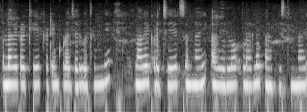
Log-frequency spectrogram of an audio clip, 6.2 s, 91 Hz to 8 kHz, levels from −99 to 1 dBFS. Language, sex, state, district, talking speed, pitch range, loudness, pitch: Telugu, female, Andhra Pradesh, Sri Satya Sai, 155 wpm, 265-275 Hz, -16 LUFS, 270 Hz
